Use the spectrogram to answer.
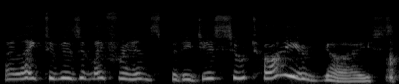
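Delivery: high, soft tired puppy voice; whiny sleepy pup; voicing the dog. Owner voicing the tired poodle to viewers, high and soft. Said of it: "He said".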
